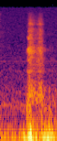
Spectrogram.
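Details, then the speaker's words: Sneeze from a cat that rarely sneezes. "my cat just sneezed could you hear that that was adorable"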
